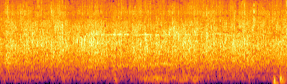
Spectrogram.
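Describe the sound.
Audience applause welcoming a speaker onto a stage, a dense, steady wash of many hands clapping that stays loud and even throughout.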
